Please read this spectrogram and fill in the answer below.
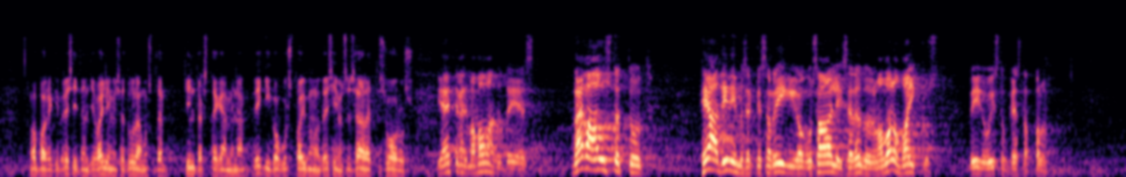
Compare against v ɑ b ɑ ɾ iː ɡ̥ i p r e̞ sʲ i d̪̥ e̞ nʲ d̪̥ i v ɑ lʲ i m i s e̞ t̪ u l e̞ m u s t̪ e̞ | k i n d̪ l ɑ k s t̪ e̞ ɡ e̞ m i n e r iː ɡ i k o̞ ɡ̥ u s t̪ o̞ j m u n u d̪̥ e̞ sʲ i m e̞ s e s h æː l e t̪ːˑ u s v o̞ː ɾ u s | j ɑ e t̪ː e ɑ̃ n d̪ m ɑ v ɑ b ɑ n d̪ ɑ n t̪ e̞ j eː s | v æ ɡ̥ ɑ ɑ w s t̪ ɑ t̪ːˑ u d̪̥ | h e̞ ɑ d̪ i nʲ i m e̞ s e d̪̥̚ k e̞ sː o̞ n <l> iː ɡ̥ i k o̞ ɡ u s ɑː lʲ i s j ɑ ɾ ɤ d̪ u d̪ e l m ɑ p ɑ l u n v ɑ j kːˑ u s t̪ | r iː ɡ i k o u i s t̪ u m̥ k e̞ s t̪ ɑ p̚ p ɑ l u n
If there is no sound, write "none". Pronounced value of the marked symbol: r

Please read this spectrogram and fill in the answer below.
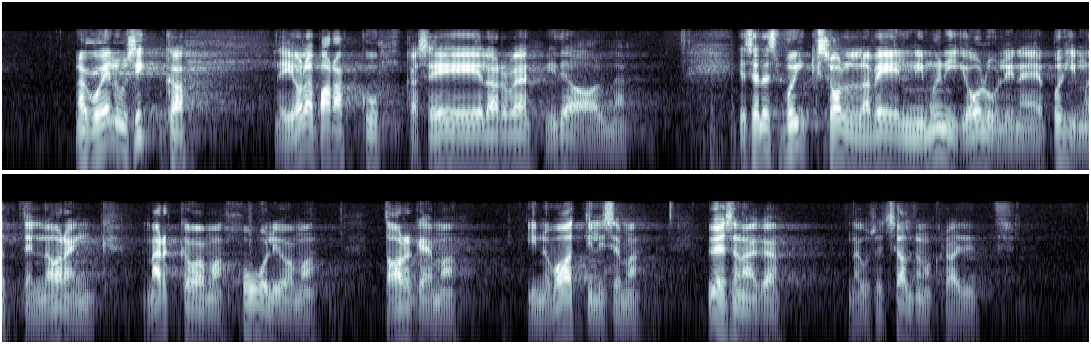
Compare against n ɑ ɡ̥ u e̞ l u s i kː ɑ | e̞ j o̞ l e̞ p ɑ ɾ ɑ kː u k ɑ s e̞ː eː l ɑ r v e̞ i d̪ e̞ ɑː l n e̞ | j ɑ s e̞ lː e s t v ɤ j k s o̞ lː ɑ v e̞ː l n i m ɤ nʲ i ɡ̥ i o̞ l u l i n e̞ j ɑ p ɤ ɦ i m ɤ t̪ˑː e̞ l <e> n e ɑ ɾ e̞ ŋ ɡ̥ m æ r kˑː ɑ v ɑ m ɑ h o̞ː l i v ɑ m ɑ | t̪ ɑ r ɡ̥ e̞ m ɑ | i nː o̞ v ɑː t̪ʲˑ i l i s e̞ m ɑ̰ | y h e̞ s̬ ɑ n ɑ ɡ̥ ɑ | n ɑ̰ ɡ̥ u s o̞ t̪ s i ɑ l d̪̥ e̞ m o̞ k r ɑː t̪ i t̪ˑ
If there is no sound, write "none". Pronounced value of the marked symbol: i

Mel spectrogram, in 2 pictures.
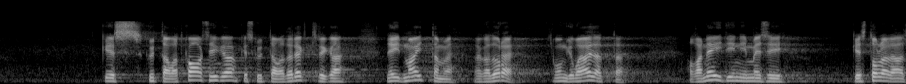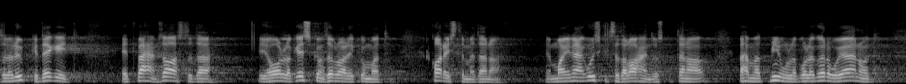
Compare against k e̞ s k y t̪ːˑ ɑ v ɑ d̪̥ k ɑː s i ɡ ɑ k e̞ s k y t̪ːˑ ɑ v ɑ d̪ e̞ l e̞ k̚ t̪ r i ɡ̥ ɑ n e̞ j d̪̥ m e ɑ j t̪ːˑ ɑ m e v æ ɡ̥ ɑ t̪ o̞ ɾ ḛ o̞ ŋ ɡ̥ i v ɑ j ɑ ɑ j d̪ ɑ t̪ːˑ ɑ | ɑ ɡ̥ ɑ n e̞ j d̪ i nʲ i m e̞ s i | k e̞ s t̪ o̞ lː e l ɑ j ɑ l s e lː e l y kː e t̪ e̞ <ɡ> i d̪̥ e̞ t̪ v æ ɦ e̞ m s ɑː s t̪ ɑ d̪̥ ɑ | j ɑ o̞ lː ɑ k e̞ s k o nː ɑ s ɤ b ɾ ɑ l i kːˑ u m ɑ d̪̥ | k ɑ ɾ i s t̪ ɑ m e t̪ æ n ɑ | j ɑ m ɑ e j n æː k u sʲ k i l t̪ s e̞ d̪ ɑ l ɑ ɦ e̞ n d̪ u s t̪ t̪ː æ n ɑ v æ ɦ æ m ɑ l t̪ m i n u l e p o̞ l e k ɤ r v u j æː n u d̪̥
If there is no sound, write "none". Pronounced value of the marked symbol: ɡ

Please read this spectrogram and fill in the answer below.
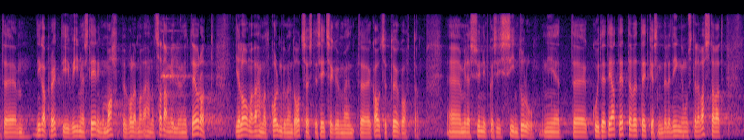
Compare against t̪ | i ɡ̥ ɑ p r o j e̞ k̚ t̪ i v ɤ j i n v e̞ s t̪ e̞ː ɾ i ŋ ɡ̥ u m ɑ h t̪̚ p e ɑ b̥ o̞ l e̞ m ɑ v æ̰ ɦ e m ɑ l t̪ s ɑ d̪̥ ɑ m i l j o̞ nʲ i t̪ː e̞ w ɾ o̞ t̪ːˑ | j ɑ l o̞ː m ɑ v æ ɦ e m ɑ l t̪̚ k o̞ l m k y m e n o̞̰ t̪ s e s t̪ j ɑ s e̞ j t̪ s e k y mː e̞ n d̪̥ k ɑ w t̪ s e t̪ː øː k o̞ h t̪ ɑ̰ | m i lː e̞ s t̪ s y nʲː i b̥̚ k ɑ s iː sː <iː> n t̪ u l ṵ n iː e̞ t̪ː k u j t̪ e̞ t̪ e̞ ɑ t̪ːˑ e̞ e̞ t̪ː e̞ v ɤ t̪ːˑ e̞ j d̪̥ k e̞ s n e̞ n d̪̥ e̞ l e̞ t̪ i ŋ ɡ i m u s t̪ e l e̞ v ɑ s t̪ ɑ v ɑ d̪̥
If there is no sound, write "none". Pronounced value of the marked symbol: iː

